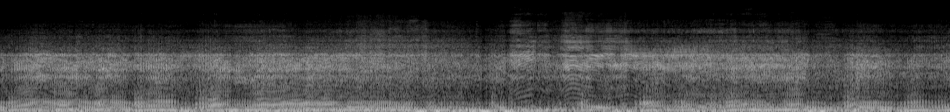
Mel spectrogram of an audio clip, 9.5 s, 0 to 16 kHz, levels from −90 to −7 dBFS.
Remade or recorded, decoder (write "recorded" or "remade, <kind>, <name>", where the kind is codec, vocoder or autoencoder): recorded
